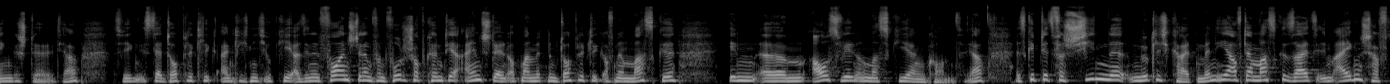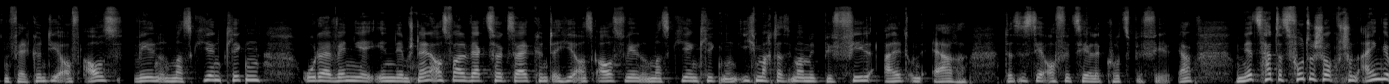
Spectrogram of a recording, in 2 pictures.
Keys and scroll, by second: 23.3 alt+super+r.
